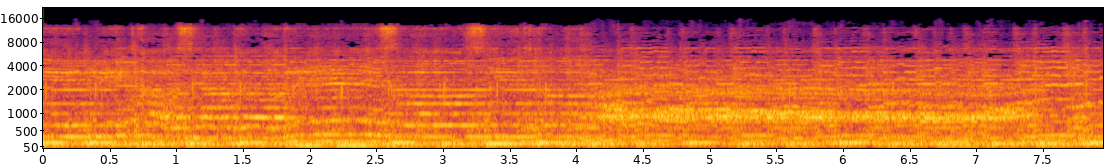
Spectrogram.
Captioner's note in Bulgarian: аплодисменти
